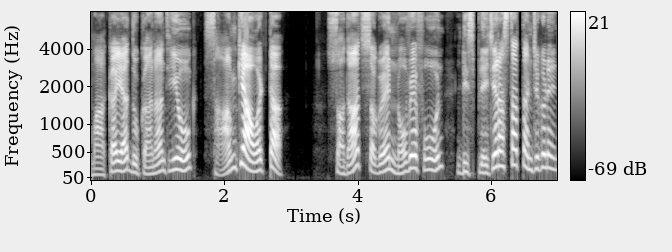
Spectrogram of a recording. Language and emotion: Goan Konkani, happy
